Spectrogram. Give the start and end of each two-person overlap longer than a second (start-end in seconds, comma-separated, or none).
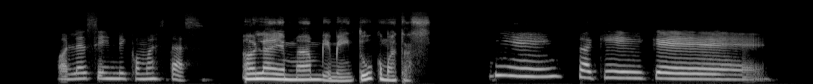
none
